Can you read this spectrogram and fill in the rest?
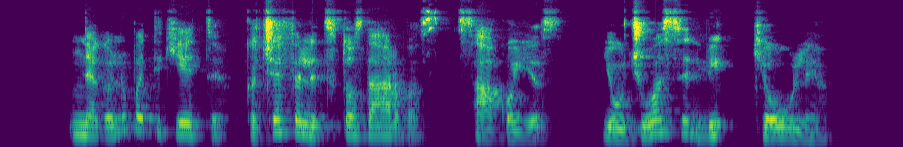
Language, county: Lithuanian, Kaunas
